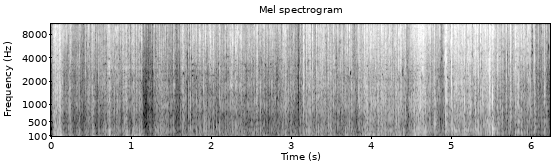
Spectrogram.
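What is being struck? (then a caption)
Thin plastic film sheet. A thin, clear plastic film sheet is crumpled with both hands close to the microphones. A steady run of dense, dry crinkles and crackles fills the clip, bright at the top with soft low rustle underneath. Several louder crunching bursts come near the end.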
